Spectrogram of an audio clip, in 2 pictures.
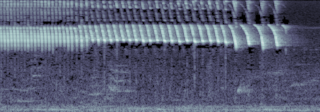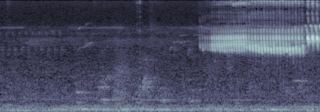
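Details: Spanish Timbrado canary training song: a bright, very rapid trill for four seconds that breaks into slower sweeps, a pause of quiet, then the fast trill resumes.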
